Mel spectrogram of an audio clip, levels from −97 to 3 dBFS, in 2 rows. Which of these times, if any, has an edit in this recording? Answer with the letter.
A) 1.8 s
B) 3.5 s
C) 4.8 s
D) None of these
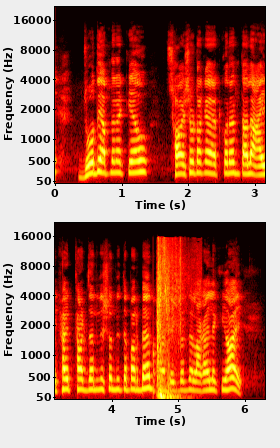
C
